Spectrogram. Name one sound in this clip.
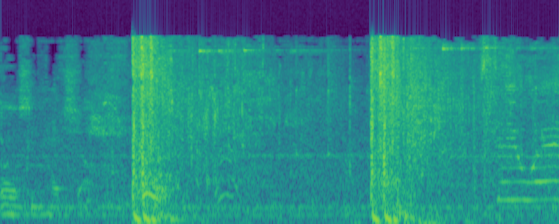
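Gunshots fire in loud single bangs.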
